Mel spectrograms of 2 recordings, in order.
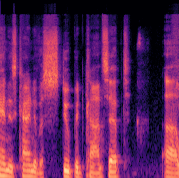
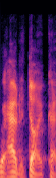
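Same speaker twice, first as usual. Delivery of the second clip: put-on old butler voice, lower; 4 semitones lower than usual. Acting out Alfred asking Batman for Diet Coke: Michael Caine voice. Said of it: "That's Michael Caine".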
